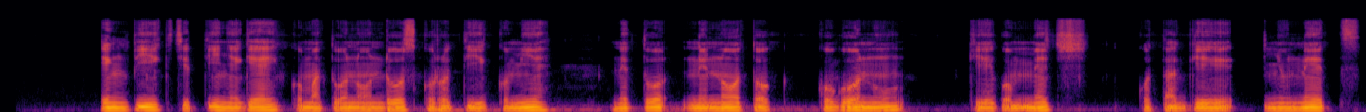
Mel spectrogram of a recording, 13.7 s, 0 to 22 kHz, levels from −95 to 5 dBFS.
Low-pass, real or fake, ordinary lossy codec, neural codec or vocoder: none; fake; none; vocoder, 22.05 kHz, 80 mel bands, WaveNeXt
